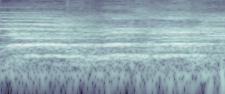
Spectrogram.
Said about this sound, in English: Unfortunately, now there are two more people standing in the aisle shouting.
